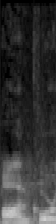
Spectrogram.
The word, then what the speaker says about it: onCORE: It's encore, like turned on.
